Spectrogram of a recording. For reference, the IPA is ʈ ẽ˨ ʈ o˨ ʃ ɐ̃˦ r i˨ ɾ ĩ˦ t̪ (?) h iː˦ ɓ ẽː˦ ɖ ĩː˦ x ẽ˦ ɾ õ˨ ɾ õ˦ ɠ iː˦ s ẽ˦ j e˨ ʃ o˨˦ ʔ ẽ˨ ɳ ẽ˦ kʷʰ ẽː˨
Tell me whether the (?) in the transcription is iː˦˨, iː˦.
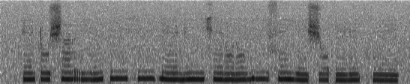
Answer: iː˦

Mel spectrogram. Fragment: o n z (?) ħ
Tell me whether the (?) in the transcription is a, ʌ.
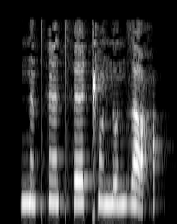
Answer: a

